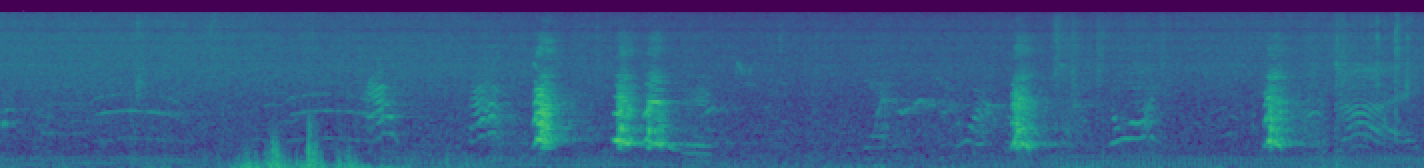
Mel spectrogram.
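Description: A dog barking in short, sharp single barks, about five spread over several seconds, with a low rumbling thump shortly before the first bark.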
